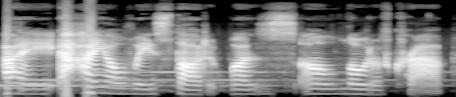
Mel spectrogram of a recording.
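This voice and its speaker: Skeptical female college student, very sharp bright tone, hesitant confiding testimony, faint music behind. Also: fairly low pitch, little pitch movement, slow pace, exaggerated voice, rough recording. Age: young adult. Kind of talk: audio drama testimony.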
